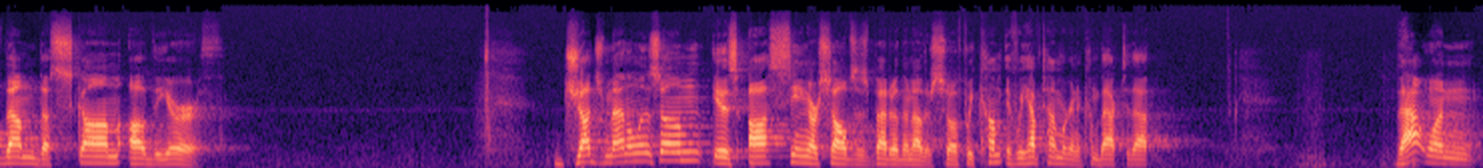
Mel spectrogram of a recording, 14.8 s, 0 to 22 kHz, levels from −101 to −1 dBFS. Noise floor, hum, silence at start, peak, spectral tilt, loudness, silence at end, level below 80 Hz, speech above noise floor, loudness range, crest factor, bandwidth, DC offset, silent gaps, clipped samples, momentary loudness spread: -65 dBFS; none; 0 s; -6 dBFS; -3 dB/octave; -23 LUFS; 0.15 s; -72 dBFS; 42 dB; 10 LU; 18 dB; 17 kHz; under 0.1%; none; under 0.1%; 11 LU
